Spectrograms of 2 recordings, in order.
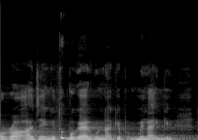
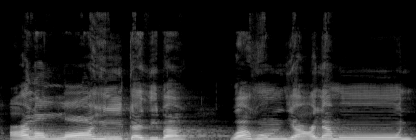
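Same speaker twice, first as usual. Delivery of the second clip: slow, drawn-out tajweed recitation; measured Quranic recitation; slower than usual. Acted. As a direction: chant it slowly and evenly. Recites verse.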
